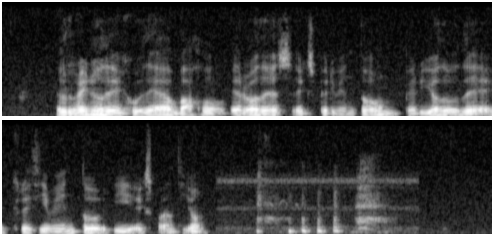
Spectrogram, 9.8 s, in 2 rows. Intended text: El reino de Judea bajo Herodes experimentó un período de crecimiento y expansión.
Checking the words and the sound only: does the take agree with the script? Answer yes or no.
no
